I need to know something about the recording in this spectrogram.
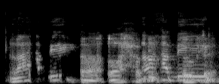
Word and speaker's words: Rahabi: Rahabi, probably a descendant from Yemen, where there is a district or a county named Rahaba. By the way, many people, there are many, the name Rahabi is well known among Yemenites until this very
